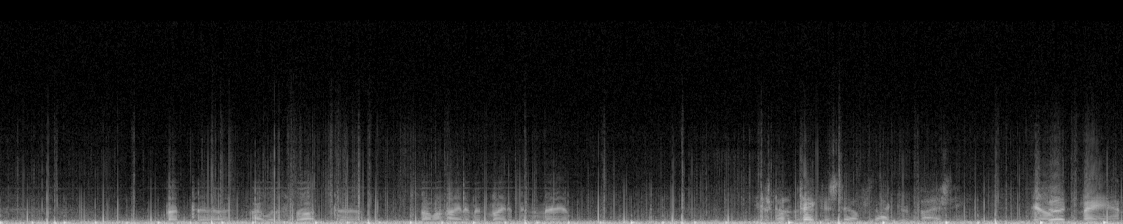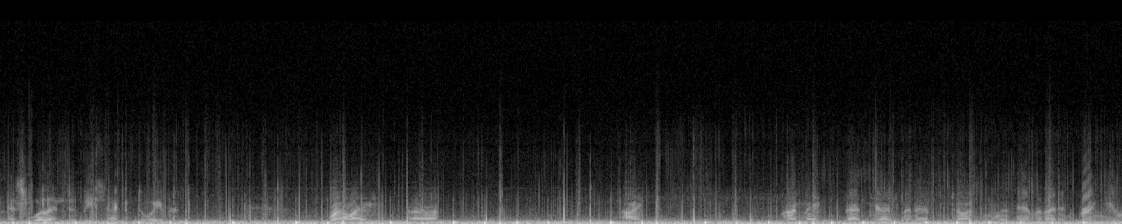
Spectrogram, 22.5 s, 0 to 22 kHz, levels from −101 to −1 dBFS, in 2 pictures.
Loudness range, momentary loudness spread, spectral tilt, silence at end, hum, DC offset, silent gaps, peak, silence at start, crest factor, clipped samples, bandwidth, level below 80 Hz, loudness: 2 LU; 4 LU; -9.5 dB/octave; 0 s; none; under 0.1%; none; -6 dBFS; 0 s; 22 dB; under 0.1%; 6.6 kHz; -36 dBFS; -29 LUFS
